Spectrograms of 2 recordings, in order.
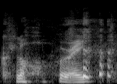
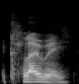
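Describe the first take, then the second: First: The name is said with an r sound. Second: The name is said without an r sound. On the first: This is how the name sounded in her accent. The speaker calls it wrong. "how she pronounced it in her accent sounded like Clory" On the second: This is the name's real form. The speaker calls it right. "instead of Chloe"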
